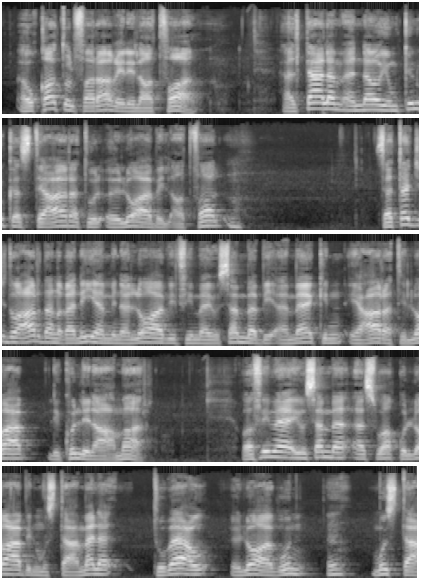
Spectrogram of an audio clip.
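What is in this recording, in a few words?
Arabic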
